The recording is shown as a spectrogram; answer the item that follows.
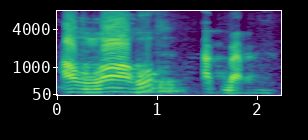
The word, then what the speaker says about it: Allahu Akbar: Bacanya itu Allahu Akbar. Allahnya agak panjang.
